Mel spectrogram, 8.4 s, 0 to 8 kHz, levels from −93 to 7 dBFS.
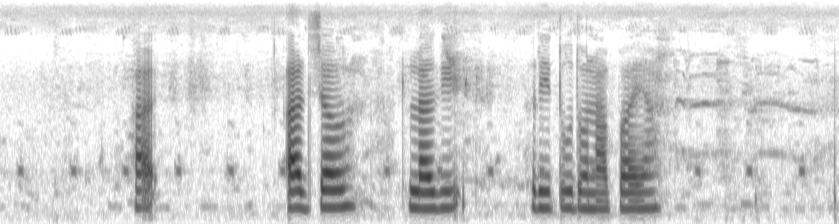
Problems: none marked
